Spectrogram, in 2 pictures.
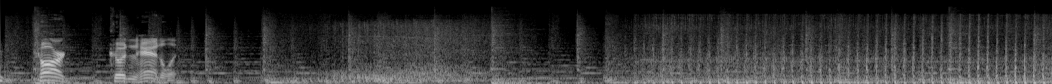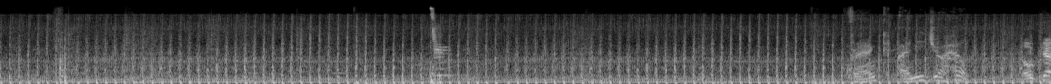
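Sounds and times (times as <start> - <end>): helicopter rotor chopping: 2.6 - 21.0
sharp knock: 14.8 - 15.2.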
